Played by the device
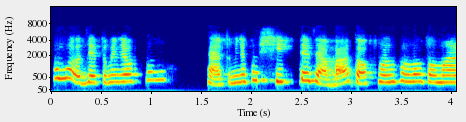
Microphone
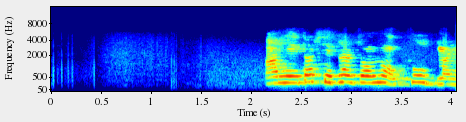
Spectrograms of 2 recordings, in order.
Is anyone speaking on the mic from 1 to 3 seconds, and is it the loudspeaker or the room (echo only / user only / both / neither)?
user only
